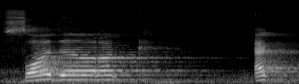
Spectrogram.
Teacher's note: huruf kaf itu punya sifat hams dan juga punya sifat syiddah, mengalir nafas tetapi suaranya tertahan. Nafasnya ngalir tapi suaranya tertahan.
